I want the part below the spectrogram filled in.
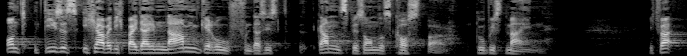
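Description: A man teaching through a Bible passage as a preacher, swinging between emphatic raised phrases and hushed, slow endings. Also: fairly high pitch. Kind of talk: verse-by-verse Bible teaching sermon. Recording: long hall reverb.

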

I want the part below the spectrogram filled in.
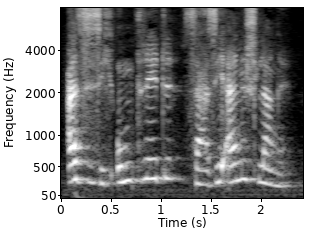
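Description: Earnest girl storyteller, high voice, radio play. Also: unhurried, dark tone, breathy edge. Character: young girl retelling Bible stories to a boy.

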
